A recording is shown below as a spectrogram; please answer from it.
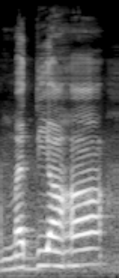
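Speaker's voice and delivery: मध्याह्न drawn out slowly; very slow dictation. Shown as a demonstration. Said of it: "इसको लिखते हैं हम".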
